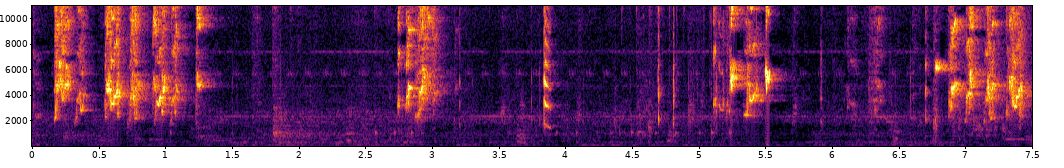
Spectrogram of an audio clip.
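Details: Morning chirping by pastel gray and green pet lovebirds: quick runs of high, buzzy chirps, then a lull with scattered single notes, then the chirping picks up again.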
